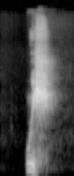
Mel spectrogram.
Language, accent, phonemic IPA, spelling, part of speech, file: French, France, /wiʃ/, ouiche, noun, LL-Q150 (fra)-ouiche.wav
- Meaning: quiche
